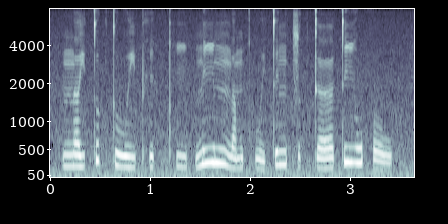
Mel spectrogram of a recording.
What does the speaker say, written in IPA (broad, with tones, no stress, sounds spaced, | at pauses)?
n̪ ɐ˧ j t̪ ʊ˥ k̚ t̪ uː˨ j pʰ ɪ˨˥ k̚ pʰ iː˨ p̚ n̪ iː˥ m ŋ ɐ˨˧ m kʷʰ e˨˩ j t̪ ɪ˥ ŋ t͡s ʊ˨ k̚ t̪ œː˨˧ t̪ iː˥ w h o˨˩ w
